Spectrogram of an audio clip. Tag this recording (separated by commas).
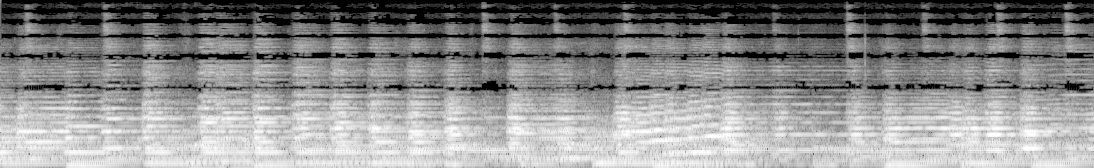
Accordion, Musical instrument, inside a large room or hall, Music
